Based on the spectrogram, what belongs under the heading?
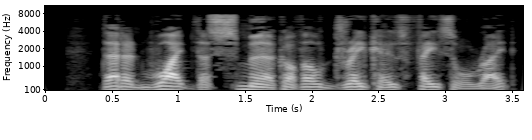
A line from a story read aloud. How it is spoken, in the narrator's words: said Ron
